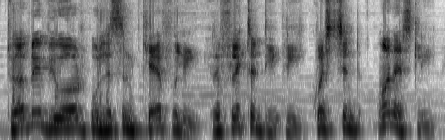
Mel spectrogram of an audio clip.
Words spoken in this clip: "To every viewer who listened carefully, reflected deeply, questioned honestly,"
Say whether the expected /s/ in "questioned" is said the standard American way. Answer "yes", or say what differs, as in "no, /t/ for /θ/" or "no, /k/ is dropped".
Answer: yes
